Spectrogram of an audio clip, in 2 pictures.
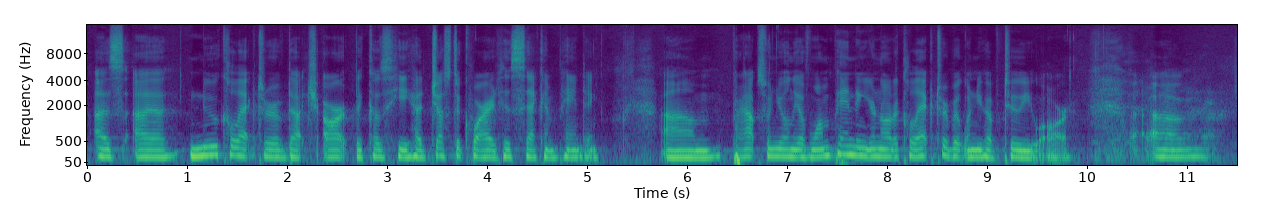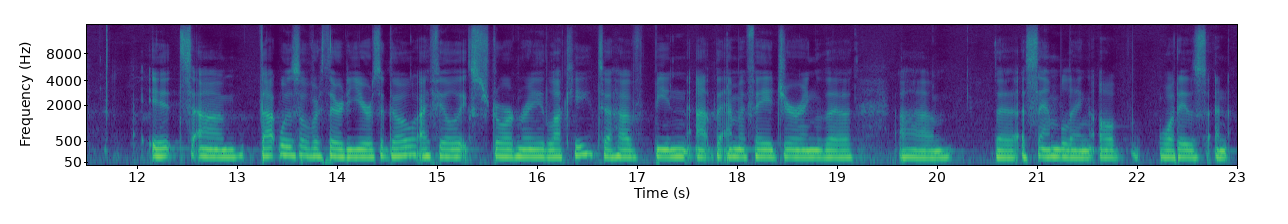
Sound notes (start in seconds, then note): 10.2 audience laughing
